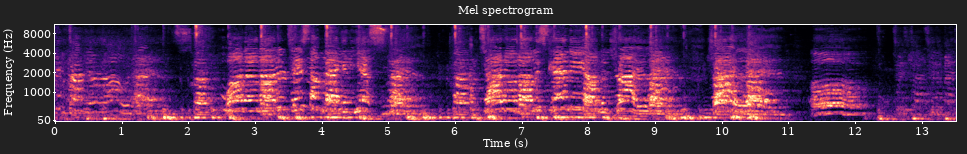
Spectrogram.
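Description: Mixed a cappella vocal group singing a pop arrangement, women's voices leading over a sung low bass line. The low voices drop out for about a second near the end, then the singing goes on.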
